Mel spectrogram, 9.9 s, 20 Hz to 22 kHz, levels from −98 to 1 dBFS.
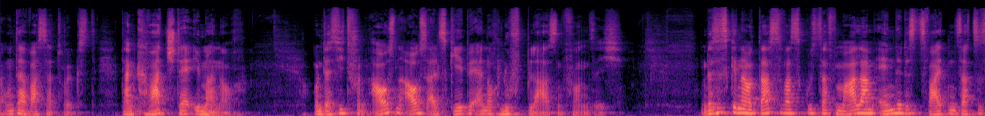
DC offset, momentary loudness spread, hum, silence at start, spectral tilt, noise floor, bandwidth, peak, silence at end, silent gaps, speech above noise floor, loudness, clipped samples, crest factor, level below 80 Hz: under 0.1%; 16 LU; none; 0 s; -5.5 dB/octave; -58 dBFS; 16.5 kHz; -12 dBFS; 0 s; none; 27 dB; -31 LUFS; under 0.1%; 20 dB; -54 dBFS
